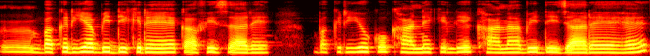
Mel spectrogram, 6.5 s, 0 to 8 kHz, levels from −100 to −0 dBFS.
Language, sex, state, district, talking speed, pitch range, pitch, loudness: Hindi, female, Rajasthan, Jaipur, 175 wpm, 205-225 Hz, 215 Hz, -17 LUFS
